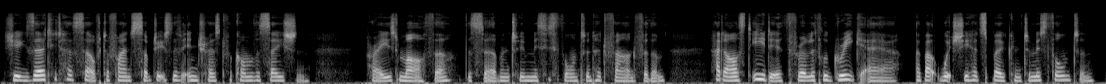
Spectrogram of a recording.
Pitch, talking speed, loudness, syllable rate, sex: 180 Hz, 200 wpm, -20 LUFS, 5.8 syllables/s, female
